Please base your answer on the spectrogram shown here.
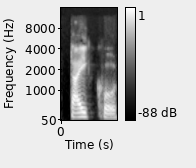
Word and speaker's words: Tycho: another brilliant astronomer named tico brahe so it's pronounced taiko tycho but it's the correct pronunciation is tico brahe so he was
